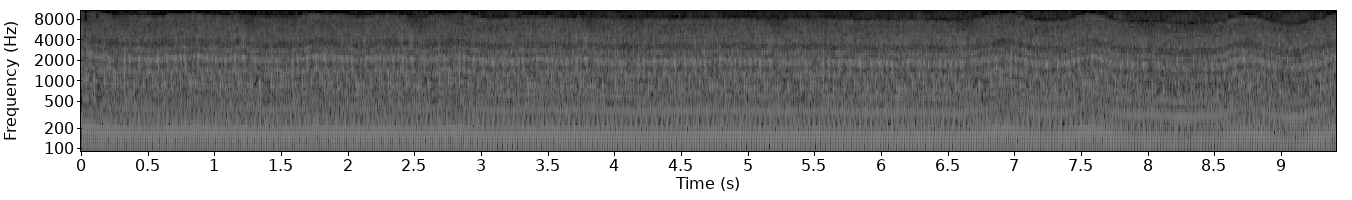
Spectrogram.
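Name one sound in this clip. A small engine drones steadily, its pitch wavering as it climbs.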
